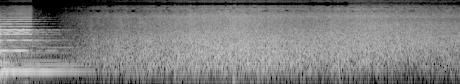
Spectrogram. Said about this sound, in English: You can hear the pebbles and the shells all clattering together.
